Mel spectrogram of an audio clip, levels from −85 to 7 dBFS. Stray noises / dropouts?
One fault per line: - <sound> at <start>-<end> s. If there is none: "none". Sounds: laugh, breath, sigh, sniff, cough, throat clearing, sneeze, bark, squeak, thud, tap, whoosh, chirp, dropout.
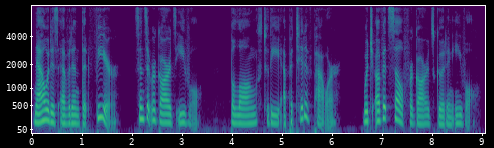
none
